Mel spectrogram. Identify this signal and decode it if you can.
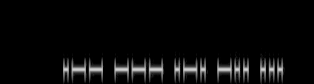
Morse code, heard as a keyed tone, about 27 wpm, 700 Hz. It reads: WORDS
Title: Sentences from Top 1000 Words - Review Part 6 - New Word Drill - 28wpm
